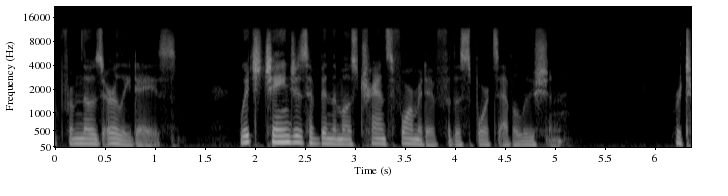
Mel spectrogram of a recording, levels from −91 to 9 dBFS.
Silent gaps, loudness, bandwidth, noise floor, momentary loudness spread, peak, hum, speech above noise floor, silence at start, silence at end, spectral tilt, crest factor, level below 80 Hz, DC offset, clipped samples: none; -36 LUFS; 11.5 kHz; -83 dBFS; 15 LU; -18 dBFS; none; 47 dB; 0.1 s; 0 s; -4.5 dB/octave; 20 dB; -64 dBFS; under 0.1%; under 0.1%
